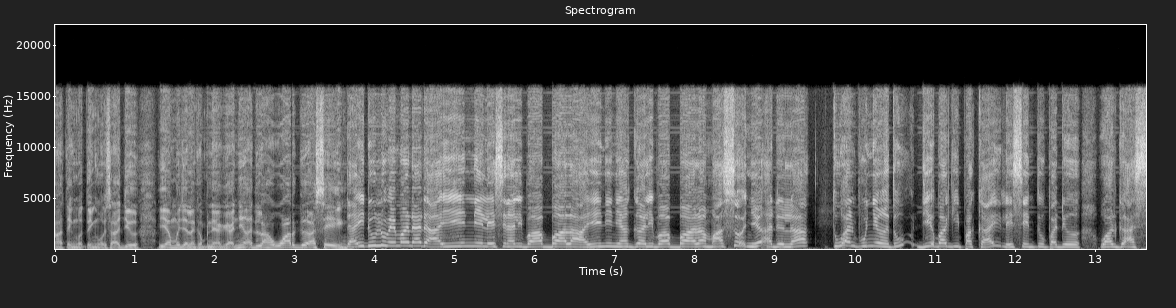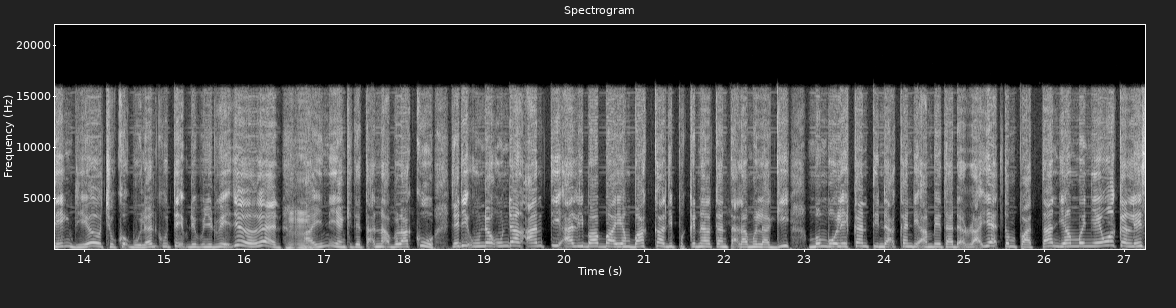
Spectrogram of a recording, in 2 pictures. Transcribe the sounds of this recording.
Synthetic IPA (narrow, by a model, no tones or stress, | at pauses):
at̪eŋɔ̰ʔt̪eŋɔ̰ʔsaad͡ʒə | jaŋmə̃ɲd͡ʒalankanpəniaɡaʔɲəadalahwarɡaasɪŋdaidulumemaŋdadaʔainilesɛnalibabalaɦaininiaɡalibabalahmasʊʔɲəʔadalah | t̪uanp̬uɲə̃t̪̬udiəbaɡipakajlesɪnt̪̬upadawarɡaːsɪŋdiət͡ʃukʊp̚bulankut̪ɪp̚diəp̬uɲə̃duɪʔ̪̚d͡ʒəkanainĩjaŋkit̪ət̪a̰ʔna̰ʔbəlakud͡ʒadiʔundaŋundaŋant̪iʔalibabajaŋbakaldipəkənalkant̪a̰ʔlamə̃laɡimə̃mbolɛhkant̪indakandiambɪlt̪əɦada̰p̚ra̰jat̪ːəmpat̪anjaŋmə̃ɲẽwə̃kanle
